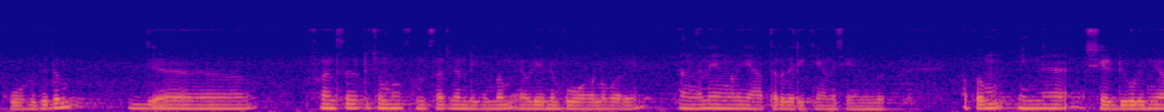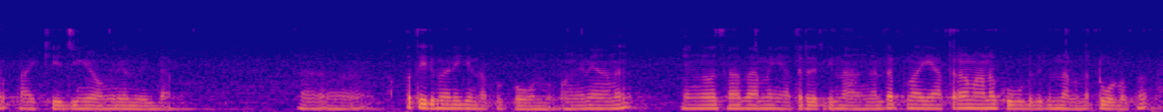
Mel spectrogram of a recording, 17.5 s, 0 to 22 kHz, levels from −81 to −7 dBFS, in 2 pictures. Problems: low volume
